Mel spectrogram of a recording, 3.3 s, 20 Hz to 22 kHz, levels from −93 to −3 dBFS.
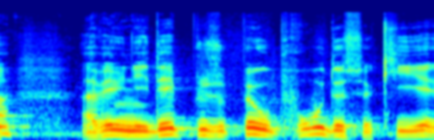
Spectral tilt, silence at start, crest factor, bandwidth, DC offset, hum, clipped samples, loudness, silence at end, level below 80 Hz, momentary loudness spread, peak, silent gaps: -6.5 dB/octave; 0 s; 14 dB; 15.5 kHz; under 0.1%; none; under 0.1%; -26 LUFS; 0 s; -70 dBFS; 11 LU; -12 dBFS; none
